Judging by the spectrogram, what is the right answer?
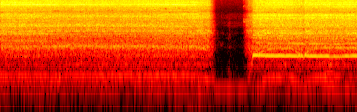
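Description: Cordless drill turning the drive of a gummed-up Mustang power seat track to move the rail by hand. It runs steadily, cuts out briefly a little past halfway, then starts again louder with a higher steady whine.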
